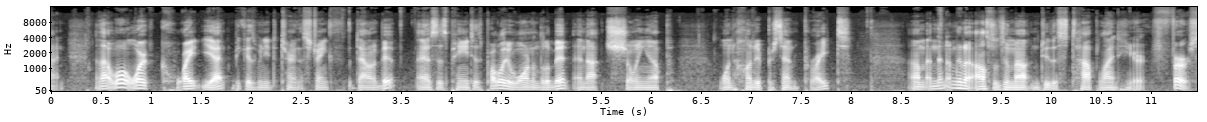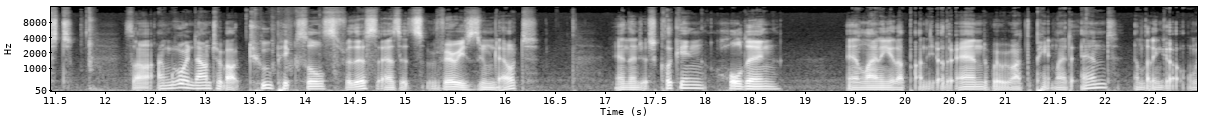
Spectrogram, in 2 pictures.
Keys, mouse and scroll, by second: 0.2 ctrl+z, 2.9-4.6 drag, 4.7 click, 8.2-9.3 middle drag, 9.3 f, 13.3-15.3 drag, 17.6-19.4 drag.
